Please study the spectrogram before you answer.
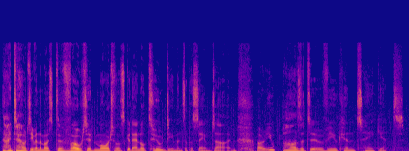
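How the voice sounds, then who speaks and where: A man's voice: fairly low pitch, sing-song, unhurried, full character voice. A man playing a smug, domineering demon with a British accent, teasing and purring theatrically in a flirtatious audio roleplay. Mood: seductive, amused.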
